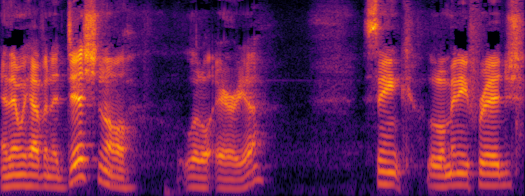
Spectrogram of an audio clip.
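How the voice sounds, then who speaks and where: At a moderate pace, a man speaks at a medium pitch with ordinary pitch variation over a quiet background. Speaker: real estate broker giving property tours. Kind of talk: video property walkthrough tour. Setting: walking tour of a house, indoors and outdoors. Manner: enthusiastic, casual. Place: home room. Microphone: phone near.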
